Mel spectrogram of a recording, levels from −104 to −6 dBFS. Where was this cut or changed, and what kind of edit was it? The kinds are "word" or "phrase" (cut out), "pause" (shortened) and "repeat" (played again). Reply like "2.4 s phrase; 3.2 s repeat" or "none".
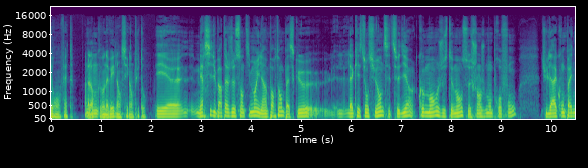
1.6 s phrase; 2.0 s pause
